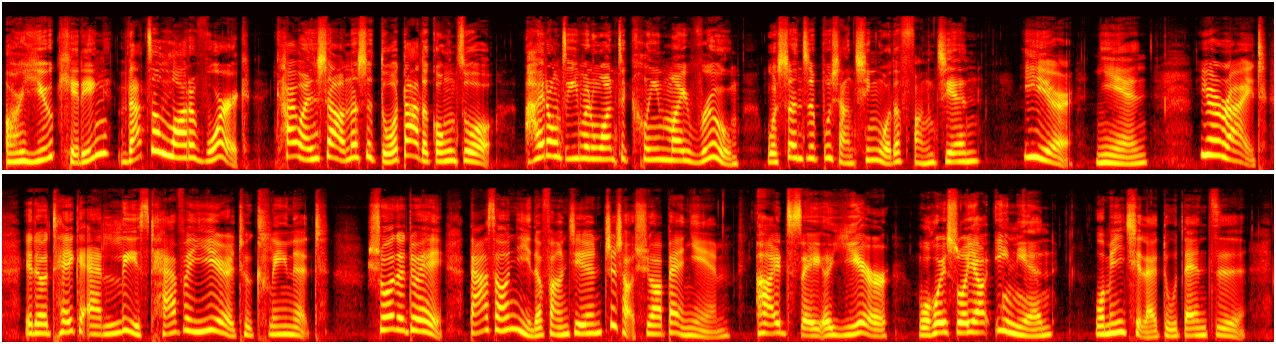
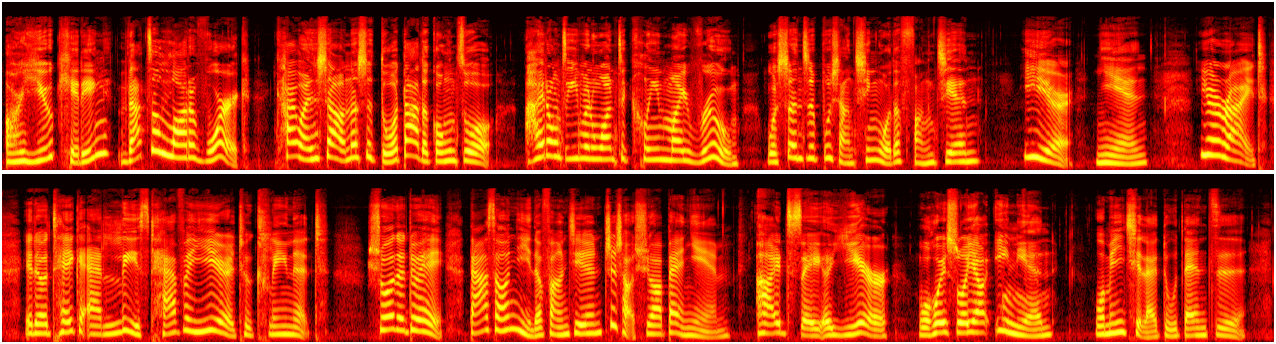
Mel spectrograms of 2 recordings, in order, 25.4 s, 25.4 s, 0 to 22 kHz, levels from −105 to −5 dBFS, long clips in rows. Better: neither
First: none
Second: none

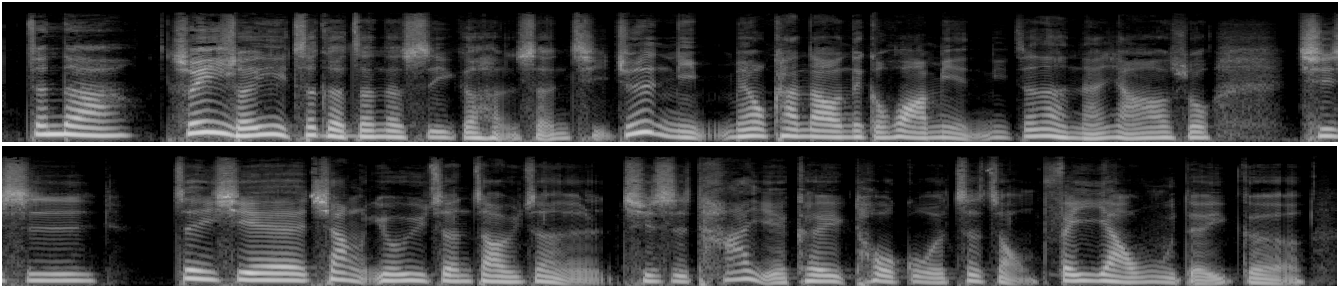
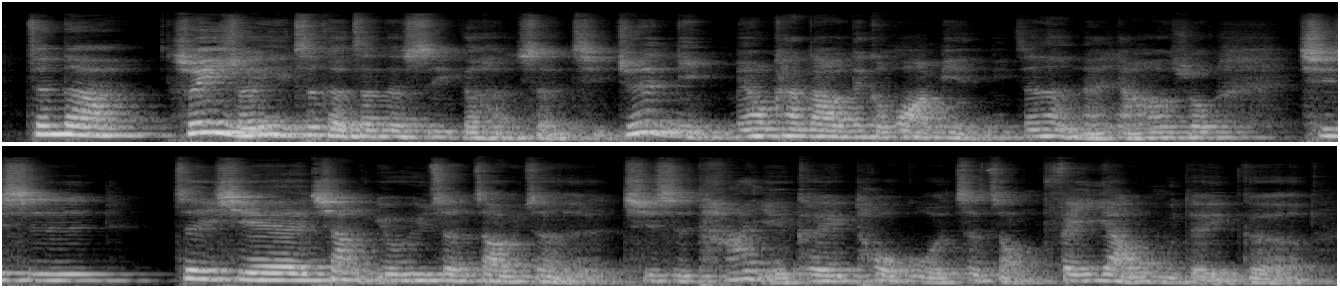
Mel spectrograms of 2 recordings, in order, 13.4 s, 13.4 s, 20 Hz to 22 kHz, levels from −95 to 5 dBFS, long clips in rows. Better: first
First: none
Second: room echo; slight; dies away in 0.5 s // off-mic speech; far

